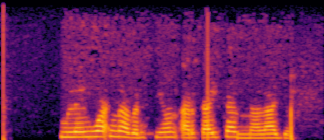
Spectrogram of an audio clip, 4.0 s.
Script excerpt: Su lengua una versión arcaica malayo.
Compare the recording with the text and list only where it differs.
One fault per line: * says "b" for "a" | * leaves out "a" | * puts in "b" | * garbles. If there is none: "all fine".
all fine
